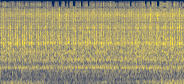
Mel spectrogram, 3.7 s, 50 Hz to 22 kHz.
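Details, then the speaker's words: Mini with A+ 998 engine, HS4 carb, after fitting new correct-heat-range spark plugs and leaning the mixture: steady even idle on all cylinders, no misfire; timing 8° idle, 32° full advance. "idles perfectly now so what we're going to do is check the ignition timing and then we'll move on to the carburetor"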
